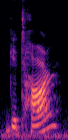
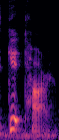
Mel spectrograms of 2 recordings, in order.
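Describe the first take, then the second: First: "guitar" as gi-TAR, second syllable raised; stress on second syllable. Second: "guitar" as GIT-tar, first syllable hit; stress on first syllable. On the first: Shown as a demonstration. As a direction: push the weight onto the end of "guitar". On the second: Retold or imitated. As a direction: imitate the Appalachian trochee in "guitar". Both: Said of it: "he says it as a trochee".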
